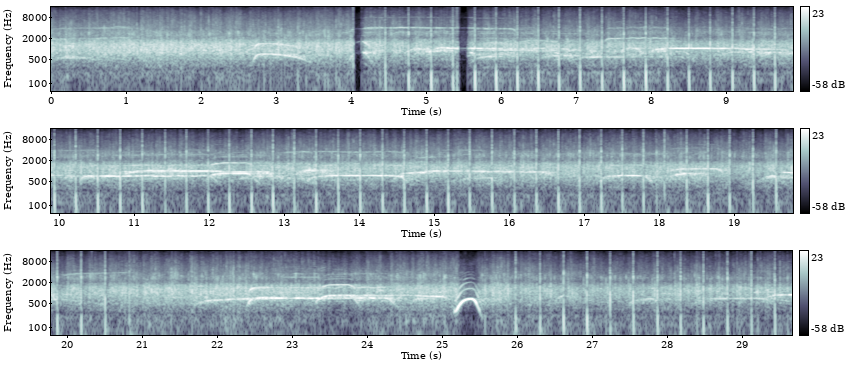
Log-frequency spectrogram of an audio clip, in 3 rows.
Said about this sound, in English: This is a man who has spent his entire life innovating for a better world, and I think we need to give him one more round of applause for that. Happy 100th birthday!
